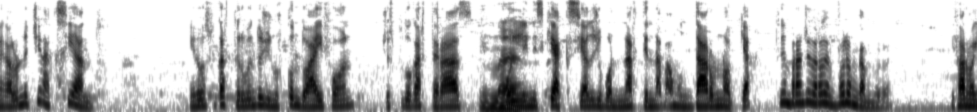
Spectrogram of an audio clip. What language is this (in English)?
Greek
